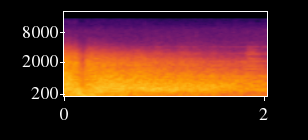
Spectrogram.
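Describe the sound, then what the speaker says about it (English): Heavy tank and artillery gunfire booms in a battle between M-60 Patton tanks, enemy tanks and anti-tank guns, a loud close blast at the start followed by a long rumbling roll that fades slowly. "the tanks meet heavy fire from enemy tanks"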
